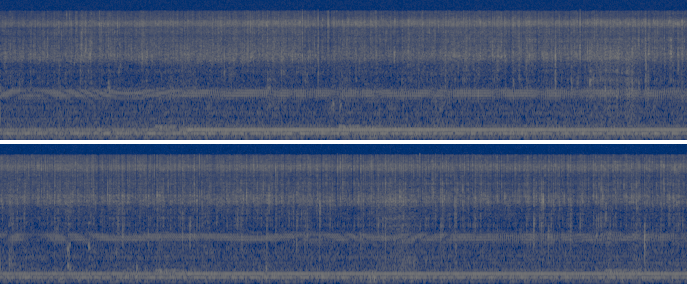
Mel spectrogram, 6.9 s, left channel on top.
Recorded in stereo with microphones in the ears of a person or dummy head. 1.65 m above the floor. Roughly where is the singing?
I don't hear singing.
